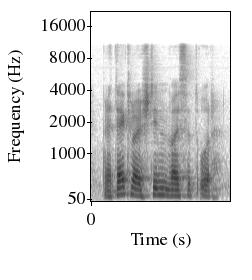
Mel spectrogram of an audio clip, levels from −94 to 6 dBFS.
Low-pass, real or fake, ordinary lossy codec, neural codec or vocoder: 10.8 kHz; fake; none; vocoder, 24 kHz, 100 mel bands, Vocos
